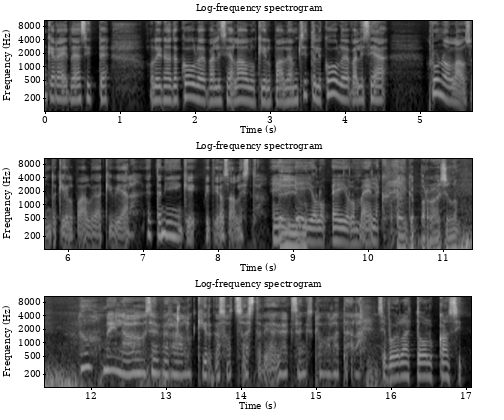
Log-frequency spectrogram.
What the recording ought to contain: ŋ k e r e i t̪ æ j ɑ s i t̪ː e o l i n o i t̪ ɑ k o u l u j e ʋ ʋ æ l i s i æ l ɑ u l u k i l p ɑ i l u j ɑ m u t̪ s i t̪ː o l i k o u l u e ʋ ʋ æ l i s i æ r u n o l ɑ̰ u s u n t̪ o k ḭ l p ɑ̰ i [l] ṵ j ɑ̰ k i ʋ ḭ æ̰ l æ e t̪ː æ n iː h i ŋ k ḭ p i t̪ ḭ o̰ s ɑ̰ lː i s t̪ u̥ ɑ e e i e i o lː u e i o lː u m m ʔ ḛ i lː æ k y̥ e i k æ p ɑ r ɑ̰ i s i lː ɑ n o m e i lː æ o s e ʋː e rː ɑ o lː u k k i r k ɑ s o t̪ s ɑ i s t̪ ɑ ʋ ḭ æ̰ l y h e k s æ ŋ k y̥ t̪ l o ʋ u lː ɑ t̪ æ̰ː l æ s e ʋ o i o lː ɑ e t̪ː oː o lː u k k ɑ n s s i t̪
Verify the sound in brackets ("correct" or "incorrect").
correct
